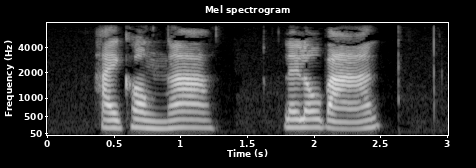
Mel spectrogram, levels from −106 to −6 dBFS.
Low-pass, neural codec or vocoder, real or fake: 7.2 kHz; none; real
